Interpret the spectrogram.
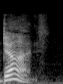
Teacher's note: You should feel vibration of the vocal folds when you produce this sound. Less airflow than the T is pushed through the vocal tract when the D is produced. · Like the T, the D is an alveolar stop consonant. Make this sound with vibration of the vocal folds.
